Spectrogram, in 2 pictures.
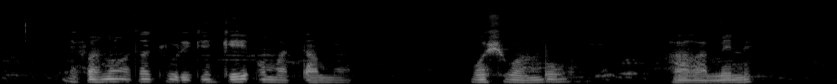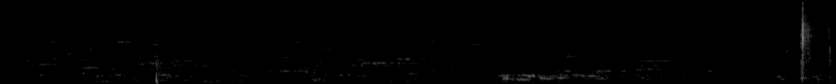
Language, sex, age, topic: Oshiwambo, male, 36-49, agriculture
